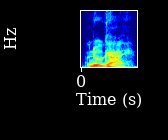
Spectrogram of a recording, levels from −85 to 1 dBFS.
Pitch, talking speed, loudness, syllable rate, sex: 115 Hz, 255 wpm, -15 LUFS, 4.9 syllables/s, male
